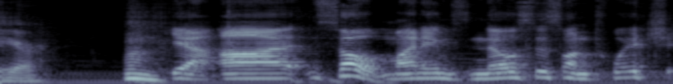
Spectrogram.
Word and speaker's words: Gnosys: So my name's Gnosis on Twitch. It's spelled GN0SYS.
